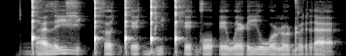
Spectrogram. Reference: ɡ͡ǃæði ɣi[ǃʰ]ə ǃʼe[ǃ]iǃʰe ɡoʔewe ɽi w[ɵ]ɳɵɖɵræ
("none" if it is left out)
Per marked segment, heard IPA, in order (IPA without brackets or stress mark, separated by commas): ǃʰ, ɡ͡ǃ, o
